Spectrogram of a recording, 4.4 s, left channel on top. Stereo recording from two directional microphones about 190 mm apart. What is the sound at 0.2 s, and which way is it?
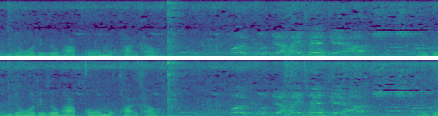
Speech, 25° right (ahead or behind).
